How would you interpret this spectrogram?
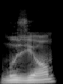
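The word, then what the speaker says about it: Μουσεῖον: É assim que se pronuncia em grego, Musion.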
